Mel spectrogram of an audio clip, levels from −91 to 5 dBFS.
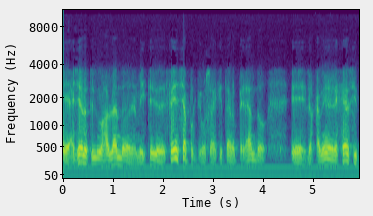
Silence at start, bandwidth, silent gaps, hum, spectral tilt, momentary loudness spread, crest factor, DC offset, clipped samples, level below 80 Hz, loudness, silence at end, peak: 0 s; 4 kHz; none; none; -8 dB/octave; 10 LU; 14 dB; 0.2%; under 0.1%; -44 dBFS; -15 LUFS; 0 s; 0 dBFS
